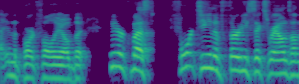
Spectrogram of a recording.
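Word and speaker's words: Kuest: It's pronounced Quest, Peter Quest, 60 to 1 this week.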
